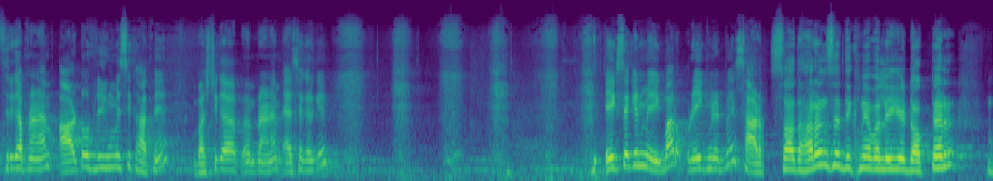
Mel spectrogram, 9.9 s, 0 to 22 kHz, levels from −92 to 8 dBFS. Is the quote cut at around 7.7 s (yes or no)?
yes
